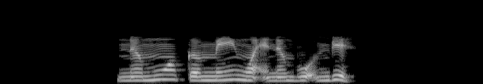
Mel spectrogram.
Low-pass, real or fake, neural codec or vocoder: 3.6 kHz; real; none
